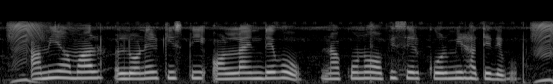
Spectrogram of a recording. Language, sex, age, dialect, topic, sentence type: Bengali, female, 18-24, Rajbangshi, banking, question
